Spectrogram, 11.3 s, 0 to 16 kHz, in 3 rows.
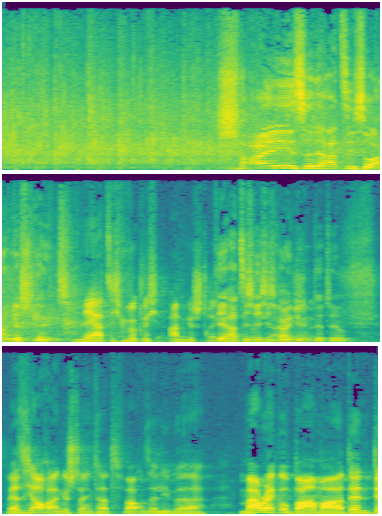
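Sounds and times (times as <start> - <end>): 
small studio audience applause: 0.0 - 4.6
speech: 2.2 - 11.3.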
